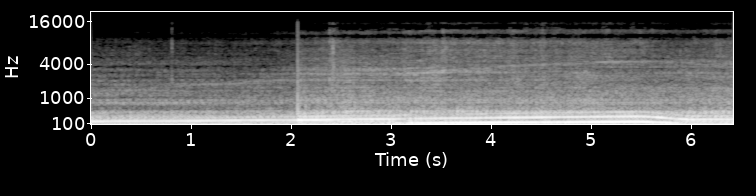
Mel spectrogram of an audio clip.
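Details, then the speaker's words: 1995 Ford Taurus 3.8L V6 with big turbo, freshly built, driving: strong smooth drone climbing steadily under load then easing off evenly; engine pulls cleanly, running good and sounding great. "oh yeah she's running good sounds great"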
